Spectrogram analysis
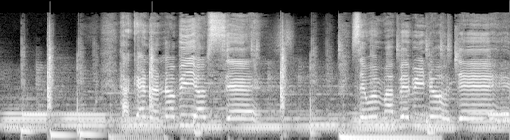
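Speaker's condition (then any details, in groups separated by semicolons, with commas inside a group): No condition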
